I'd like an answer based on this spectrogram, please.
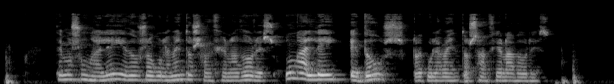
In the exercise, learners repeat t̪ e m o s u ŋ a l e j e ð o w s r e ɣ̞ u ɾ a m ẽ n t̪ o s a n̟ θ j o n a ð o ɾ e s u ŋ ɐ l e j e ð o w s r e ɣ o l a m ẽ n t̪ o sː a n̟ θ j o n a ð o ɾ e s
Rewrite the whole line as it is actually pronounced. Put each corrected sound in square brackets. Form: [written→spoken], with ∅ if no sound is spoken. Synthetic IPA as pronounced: t̪ e m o s u ŋ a l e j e ð o w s r e ɣ̞ u [ɾ→l] a m ẽ n t̪ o s a n̟ θ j o n a ð o ɾ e s u ŋ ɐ l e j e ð o w s r e ɣ [o→u] l a m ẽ n t̪ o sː a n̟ θ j o n a ð o ɾ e s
